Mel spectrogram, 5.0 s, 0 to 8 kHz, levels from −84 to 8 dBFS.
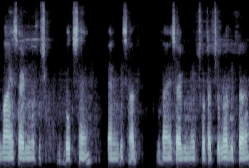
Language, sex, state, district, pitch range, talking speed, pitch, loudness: Hindi, male, Bihar, Begusarai, 90-95 Hz, 215 wpm, 95 Hz, -19 LUFS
